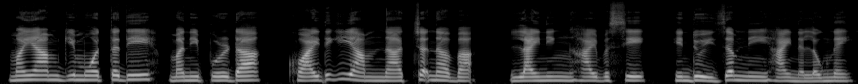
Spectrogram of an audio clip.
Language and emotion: Manipuri, neutral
